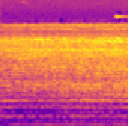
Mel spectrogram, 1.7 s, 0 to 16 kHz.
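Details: Hubsan H502E GPS quadcopter from 2017, rebuilt with new motors after a burnt-out motor (owner thinks front-left), on an indoor garage hover test; smooth, even high whine from all four motors with no rattle or grind; ball bearings sound smooth and healthy.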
